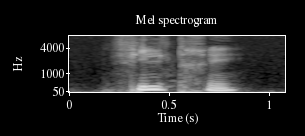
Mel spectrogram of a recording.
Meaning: 1. to filter 2. to leak (secret information)
- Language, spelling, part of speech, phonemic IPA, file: French, filtrer, verb, /fil.tʁe/, Fr-filtrer.ogg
